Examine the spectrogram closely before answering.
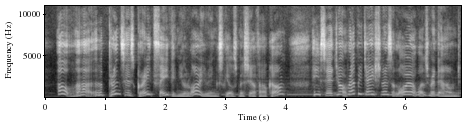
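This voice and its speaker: Over clear background music, a put-on character voice speaks at a moderate pace. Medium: solo performance. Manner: hesitant, stammering.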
